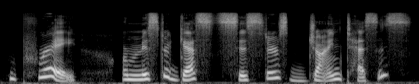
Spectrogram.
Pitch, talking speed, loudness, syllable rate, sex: 240 Hz, 85 wpm, -18 LUFS, 3.2 syllables/s, female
